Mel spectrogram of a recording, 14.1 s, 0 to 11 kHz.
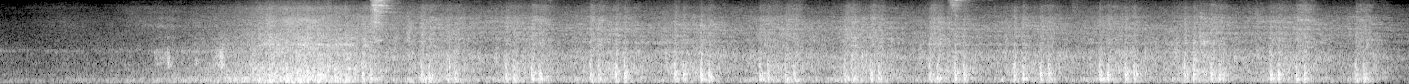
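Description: EH500 electric locomotive hauling a container freight train past at speed: the rumble builds as it approaches and is loudest as it goes by, then the wagons' wheels clack in a steady rhythm of about two beats a second, with two brief high squeaks. The sound drops away suddenly as the last wagon clears.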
